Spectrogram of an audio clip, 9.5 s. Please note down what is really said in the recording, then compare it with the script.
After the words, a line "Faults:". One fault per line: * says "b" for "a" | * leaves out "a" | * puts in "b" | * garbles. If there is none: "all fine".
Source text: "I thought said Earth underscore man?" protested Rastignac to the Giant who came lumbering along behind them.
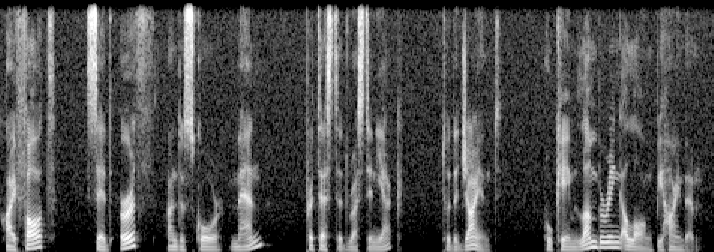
"I thought said Earth underscore man?" protested Rastignac to the Giant who came lumbering along behind them.
Faults:
all fine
